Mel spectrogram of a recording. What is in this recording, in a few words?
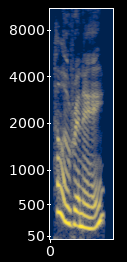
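hello, female; trainer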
